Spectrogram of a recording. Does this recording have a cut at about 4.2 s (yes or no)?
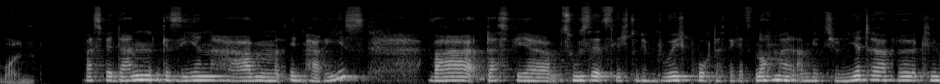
no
